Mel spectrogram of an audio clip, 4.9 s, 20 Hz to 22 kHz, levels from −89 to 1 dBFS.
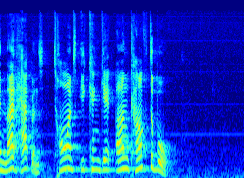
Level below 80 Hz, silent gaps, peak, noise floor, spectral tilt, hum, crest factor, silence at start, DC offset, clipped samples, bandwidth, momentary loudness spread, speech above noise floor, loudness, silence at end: -66 dBFS; none; -10 dBFS; -62 dBFS; -2.5 dB/octave; none; 26 dB; 0 s; under 0.1%; under 0.1%; 17.5 kHz; 12 LU; 28 dB; -33 LUFS; 1.4 s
